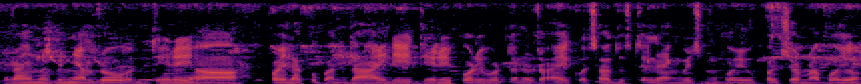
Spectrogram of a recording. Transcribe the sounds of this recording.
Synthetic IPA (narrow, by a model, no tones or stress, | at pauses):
rajmapʌniɦamrod̪ʱeɾʌjpʌɦilakobʱʌ̰nd̪aʌjled̪ʱeɾʌjpʌɾibʌrt̪ʌnʌɾa̰a̰ekot͡sʰʌd͡zʌst̪ʌjljaŋɡwed͡zmabʌjokʌlt͡sʌrmabʱʌjo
